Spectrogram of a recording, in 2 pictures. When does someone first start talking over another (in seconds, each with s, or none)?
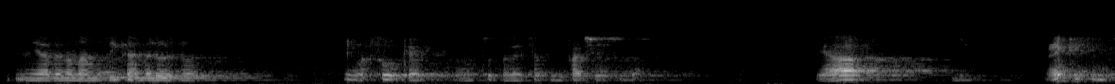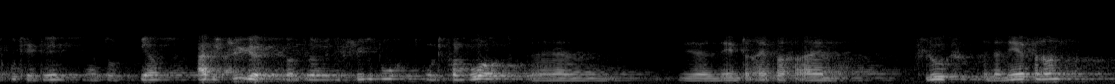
none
